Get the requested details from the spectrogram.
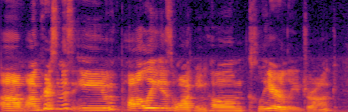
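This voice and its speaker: A woman with a Chicago accent speaks at a medium pitch and a fairly slow pace, with hardly any pauses. Her pitch swings very widely, her loudness shifts in big swings, and noticeable background noise runs underneath. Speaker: podcast host. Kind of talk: reading plot summary in casual podcast; casual chat.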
